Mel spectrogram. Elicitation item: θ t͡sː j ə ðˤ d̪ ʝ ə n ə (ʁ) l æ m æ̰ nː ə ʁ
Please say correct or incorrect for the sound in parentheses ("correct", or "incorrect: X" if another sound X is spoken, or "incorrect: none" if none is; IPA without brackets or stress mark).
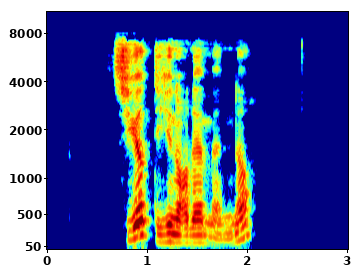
correct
